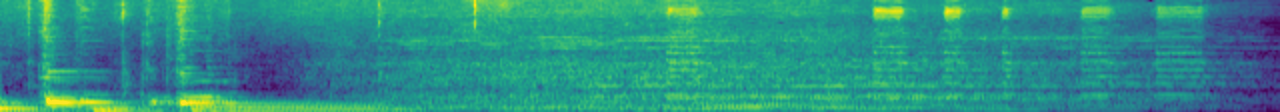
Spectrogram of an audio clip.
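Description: A car horn sounds loudly at the end of an amateur musical performance, in two short, low-pitched honks, then a blurred, rumbling tail slowly fades out over several seconds. No one speaks.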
